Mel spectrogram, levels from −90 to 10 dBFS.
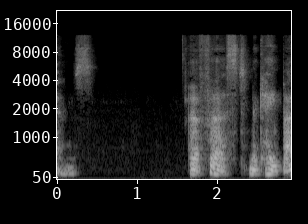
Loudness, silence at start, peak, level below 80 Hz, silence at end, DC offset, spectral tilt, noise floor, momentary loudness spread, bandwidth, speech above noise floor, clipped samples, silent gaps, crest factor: -26 LUFS; 0 s; -6 dBFS; -68 dBFS; 0 s; under 0.1%; -4.5 dB/octave; -71 dBFS; 12 LU; 12.5 kHz; 46 dB; under 0.1%; none; 22 dB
